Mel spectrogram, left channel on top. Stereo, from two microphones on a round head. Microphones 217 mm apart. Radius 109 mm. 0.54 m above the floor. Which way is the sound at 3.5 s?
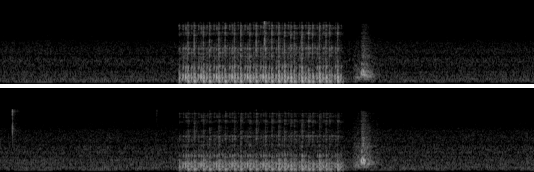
45° right (ahead or behind).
